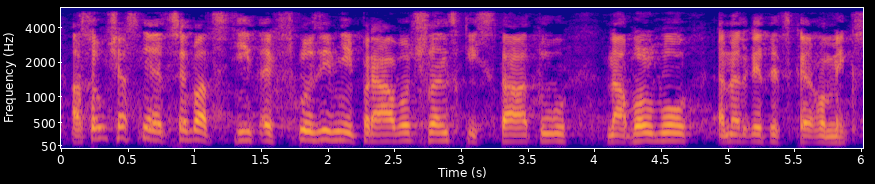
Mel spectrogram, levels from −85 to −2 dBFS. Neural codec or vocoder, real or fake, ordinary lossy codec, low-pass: codec, 16 kHz, 4 kbps, FreqCodec, larger model; fake; none; 5.4 kHz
